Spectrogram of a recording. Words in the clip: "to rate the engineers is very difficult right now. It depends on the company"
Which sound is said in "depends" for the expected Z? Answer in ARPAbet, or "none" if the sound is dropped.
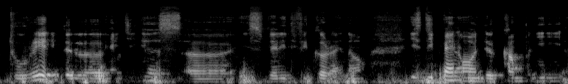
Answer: none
